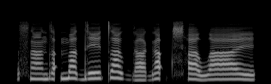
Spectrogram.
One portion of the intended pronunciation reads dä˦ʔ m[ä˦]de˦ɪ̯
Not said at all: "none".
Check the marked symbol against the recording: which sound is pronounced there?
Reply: ä˦˨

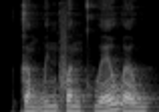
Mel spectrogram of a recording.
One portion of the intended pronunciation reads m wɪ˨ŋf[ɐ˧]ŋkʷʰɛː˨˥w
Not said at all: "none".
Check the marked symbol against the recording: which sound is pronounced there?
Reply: ɐ˨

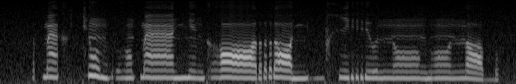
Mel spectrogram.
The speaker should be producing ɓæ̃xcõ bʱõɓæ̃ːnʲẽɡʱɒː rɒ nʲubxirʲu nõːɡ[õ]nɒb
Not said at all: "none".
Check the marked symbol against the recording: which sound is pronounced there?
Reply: õː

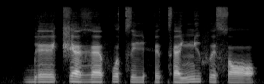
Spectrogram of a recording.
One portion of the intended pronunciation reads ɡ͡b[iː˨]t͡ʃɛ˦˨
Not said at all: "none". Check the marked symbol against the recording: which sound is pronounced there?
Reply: eː˨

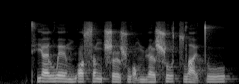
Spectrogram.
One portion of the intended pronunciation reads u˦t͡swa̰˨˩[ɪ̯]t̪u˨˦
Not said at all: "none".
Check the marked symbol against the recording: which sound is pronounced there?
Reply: ɪ̯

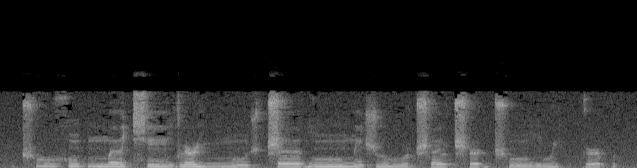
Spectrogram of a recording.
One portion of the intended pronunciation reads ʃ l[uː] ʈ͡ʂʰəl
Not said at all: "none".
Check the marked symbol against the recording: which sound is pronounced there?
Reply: uː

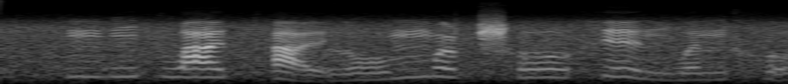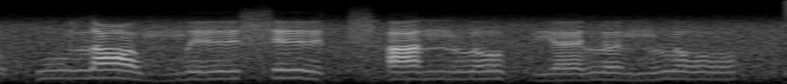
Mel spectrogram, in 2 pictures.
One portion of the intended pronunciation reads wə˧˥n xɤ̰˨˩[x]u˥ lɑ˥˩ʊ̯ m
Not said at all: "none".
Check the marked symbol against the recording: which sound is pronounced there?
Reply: x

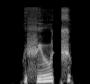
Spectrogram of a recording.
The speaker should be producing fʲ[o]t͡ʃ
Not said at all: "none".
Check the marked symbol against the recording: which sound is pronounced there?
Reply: u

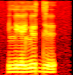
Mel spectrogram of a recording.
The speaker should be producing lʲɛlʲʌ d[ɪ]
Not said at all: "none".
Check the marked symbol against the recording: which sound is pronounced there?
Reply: ɪ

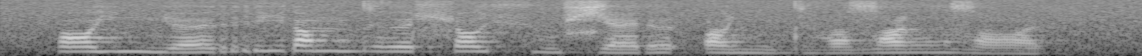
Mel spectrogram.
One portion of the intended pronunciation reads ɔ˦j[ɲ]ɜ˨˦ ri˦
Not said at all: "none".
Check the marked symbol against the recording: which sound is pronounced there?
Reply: ɲ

